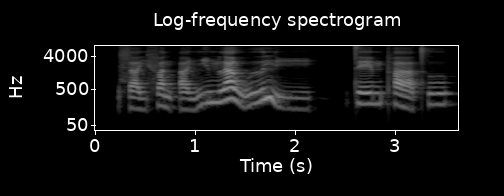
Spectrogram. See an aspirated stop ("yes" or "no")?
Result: yes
